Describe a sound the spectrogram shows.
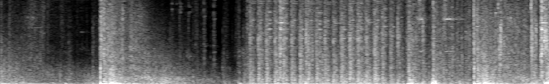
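Gunshots crack sharply in a video game.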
